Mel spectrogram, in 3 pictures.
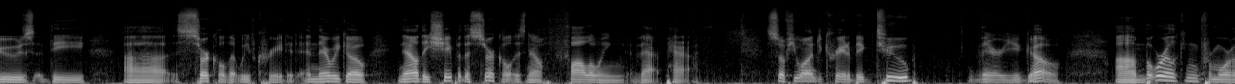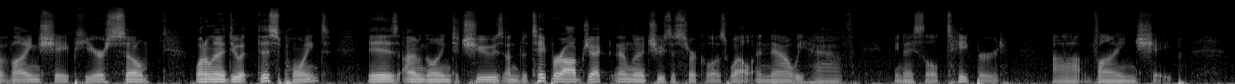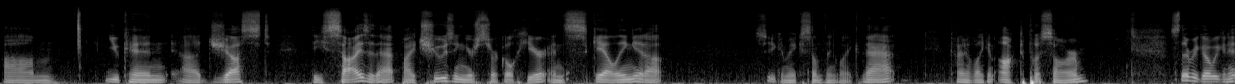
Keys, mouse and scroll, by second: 29.9 s.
